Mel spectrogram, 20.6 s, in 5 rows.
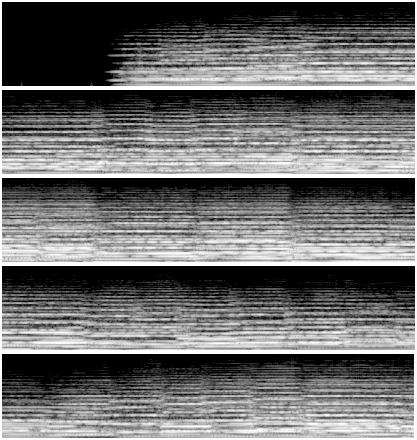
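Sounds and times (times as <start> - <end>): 
national military band playing a national anthem: 1.2 - 20.6.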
